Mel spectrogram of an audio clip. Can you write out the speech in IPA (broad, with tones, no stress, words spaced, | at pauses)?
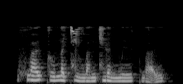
xwa˧˥ɪ̯ kɤ˧˥n̪ä˧ t͡ɕi˥˩lwa˧˥nt͡ɕɥɛ˥˩ n̪we˧˥ɪ̯kwa̰˨˩˦ɪ̯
